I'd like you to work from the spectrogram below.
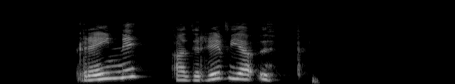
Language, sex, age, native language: Icelandic, female, 40-49, Icelandic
